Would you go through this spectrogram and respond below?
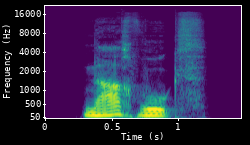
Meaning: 1. the act of regrowing 2. that which regrows; regrowth 3. offspring, progeny (collective of biological descendants)
- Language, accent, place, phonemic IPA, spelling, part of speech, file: German, Germany, Berlin, /ˈnaːxˌvuːks/, Nachwuchs, noun, De-Nachwuchs.ogg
